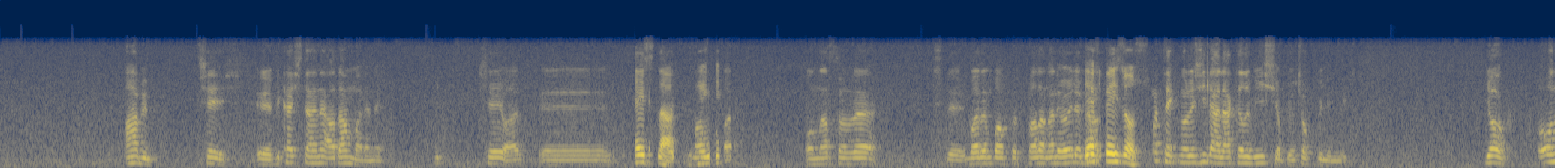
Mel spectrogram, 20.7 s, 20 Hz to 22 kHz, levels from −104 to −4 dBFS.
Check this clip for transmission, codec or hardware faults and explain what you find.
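One transmission fault is audible: comfort noise in place of the background, in a pause from 5.29 to 5.77 s.

For about 480 ms, the room noise, which sits about 26 dB below the loudest speech, gives way to a smooth, featureless hiss about 2 dB quieter, then the real background returns with the next sound. The likely cause is discontinuous transmission in the call codec: the sender stopped sending during the pause and the receiver filled the gap with synthetic noise shaped to match the background's rough spectrum. On a spectrogram, the textured, slightly uneven noise floor turns into a flat, uniform wash, bounded like the rest of the clip with nothing above 8 kHz, and then jumps back abruptly. The waveform shows a small step down in the noise envelope at 5.29 s and a step back up at 5.77 s.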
